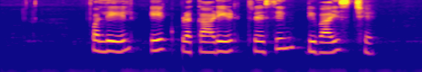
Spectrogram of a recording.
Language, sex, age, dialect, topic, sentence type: Magahi, female, 18-24, Northeastern/Surjapuri, agriculture, statement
